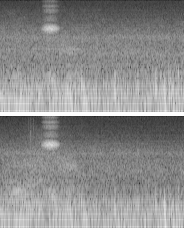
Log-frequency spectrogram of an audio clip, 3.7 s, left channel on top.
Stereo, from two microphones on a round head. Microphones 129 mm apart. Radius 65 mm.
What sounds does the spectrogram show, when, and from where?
0.6 s a hiss: 25° right (ahead or behind)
